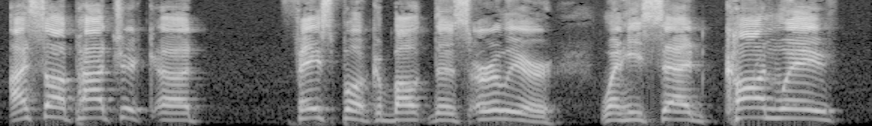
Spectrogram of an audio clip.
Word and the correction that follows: Kanye: for president 2020. – You're mispronouncing it. – Oh, so Kanye. Yes. Kanye. Oh.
